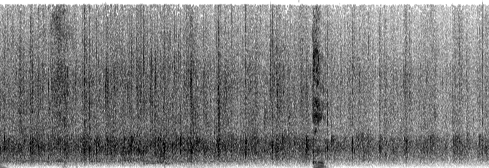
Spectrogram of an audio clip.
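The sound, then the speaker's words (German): A crowd applauds steadily for several seconds, a dense, even wash of clapping that stays loud throughout, with a brief voice or cheer rising partway through. “auch nochmal einen kräftigen Applaus.”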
